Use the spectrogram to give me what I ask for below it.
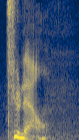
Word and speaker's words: Tuneal: Kathy Tunnell. – And what's your last name, Kathy, sorry? – Tunnell. – Spell that for me. – T-U-N-E-A-L.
